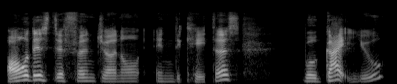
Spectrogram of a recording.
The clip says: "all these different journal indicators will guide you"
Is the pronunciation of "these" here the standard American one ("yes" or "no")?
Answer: no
